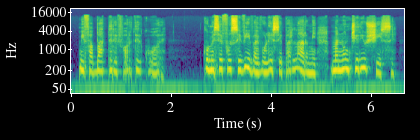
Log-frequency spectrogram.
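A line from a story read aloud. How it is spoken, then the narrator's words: Child adding in low voice. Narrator (Italian): soggiunse il bambino a voce bassa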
